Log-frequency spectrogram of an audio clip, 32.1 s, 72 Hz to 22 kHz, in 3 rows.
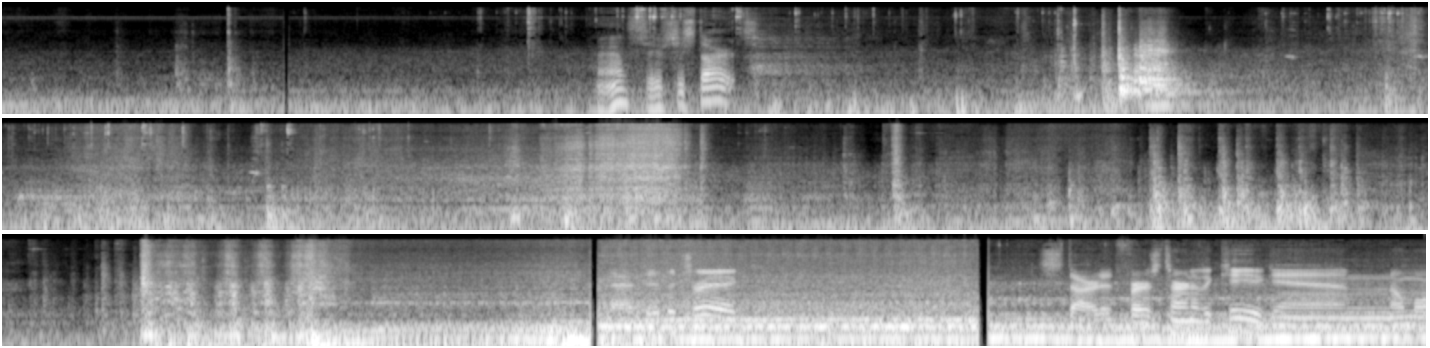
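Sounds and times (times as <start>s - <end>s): keys jangling: 9.4s - 13.7s
car engine starting and running: 22.4s - 32.0s.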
